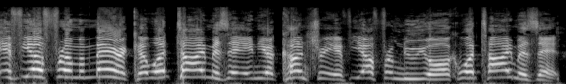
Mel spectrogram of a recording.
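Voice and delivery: a wobbly fake London accent asking about time; West London accent. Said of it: "What accent was that?".

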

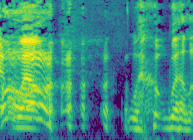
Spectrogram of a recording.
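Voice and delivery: breaking into laughter; laughing while reading. Real, not acted. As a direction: giggle through the words. Laughing over the text.

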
